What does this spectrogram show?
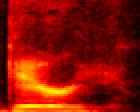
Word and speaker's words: Gerry: Elbridge's last name is pronounced Gerry. Everyone try it out on your own with a hard G.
